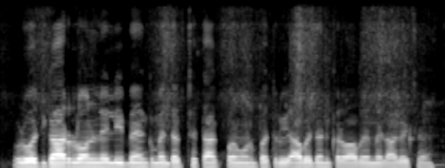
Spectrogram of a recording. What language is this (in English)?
Maithili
